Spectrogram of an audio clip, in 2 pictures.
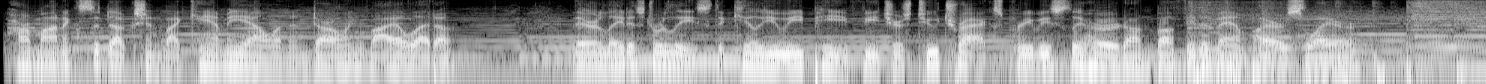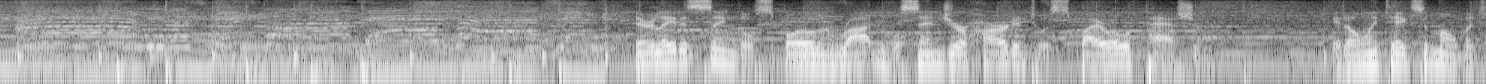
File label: Commercial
